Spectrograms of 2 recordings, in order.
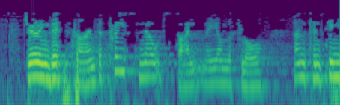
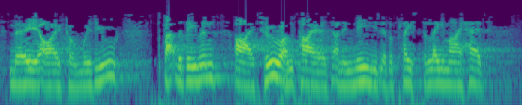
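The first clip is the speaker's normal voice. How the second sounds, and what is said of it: Deep demon character voice. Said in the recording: “Demons have quite a deep voice.”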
